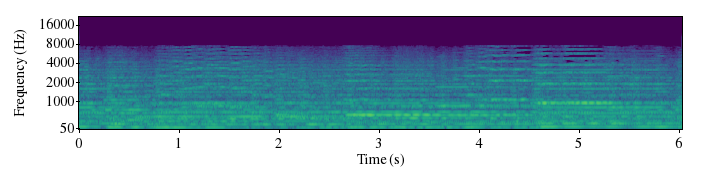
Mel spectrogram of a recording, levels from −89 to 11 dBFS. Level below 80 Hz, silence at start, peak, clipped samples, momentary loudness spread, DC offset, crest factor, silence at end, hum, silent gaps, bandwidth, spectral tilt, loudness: -56 dBFS; 0 s; -6 dBFS; under 0.1%; 5 LU; under 0.1%; 16 dB; 0 s; none; none; 8 kHz; -6 dB/octave; -22 LUFS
